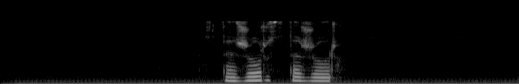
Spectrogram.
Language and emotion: Russian, neutral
